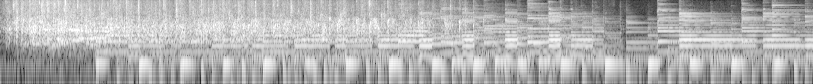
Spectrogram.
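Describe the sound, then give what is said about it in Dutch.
A crowd claps warmly during a live broadcast of Touché in the Spiegeltent at the Boekenbeurs, welcoming a young talent: a dense steady wash of applause, while a melodic instrumental tune with a pulsing low beat begins underneath and carries on alone as the clapping fades out. “Geef hem een zeer warm applaus.”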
